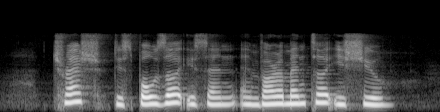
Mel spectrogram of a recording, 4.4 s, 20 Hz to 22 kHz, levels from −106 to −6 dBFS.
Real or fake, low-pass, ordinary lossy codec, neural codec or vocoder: real; 7.2 kHz; none; none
